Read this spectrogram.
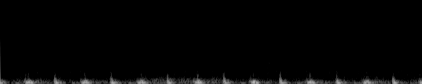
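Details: Rapid, regular, strong heartbeat at about 107 beats per minute, recorded after drinking a Monster energy drink in the bath and then applying pressure (compression); fast heartbeat.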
